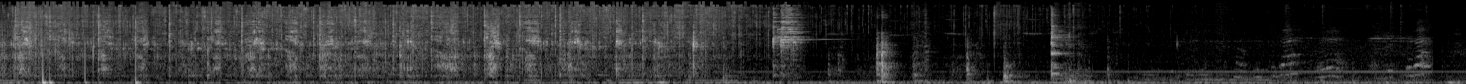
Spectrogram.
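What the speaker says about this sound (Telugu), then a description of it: "కొంచెం నూనె వేసుకుందాం ఫ్రెండ్స్. శనగిత్తులు, పచ్చిమిర్చి వేయించుకోవడానికి." Chickpeas and green chillies frying in oil, a dense crackling sizzle with stirring for the first eight seconds, then thinning to scattered pops and scrapes; children's voices chatter faintly in the background.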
